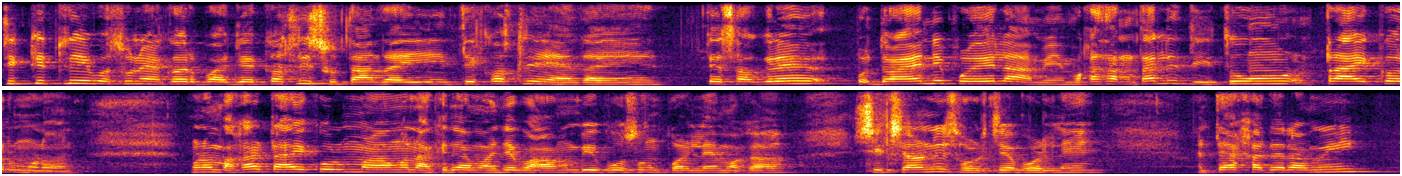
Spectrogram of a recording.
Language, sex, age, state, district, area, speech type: Goan Konkani, female, 60+, Goa, Salcete, rural, spontaneous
